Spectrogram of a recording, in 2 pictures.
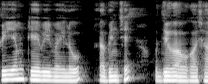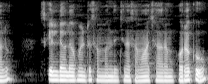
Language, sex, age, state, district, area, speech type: Telugu, male, 30-45, Andhra Pradesh, Nellore, urban, spontaneous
